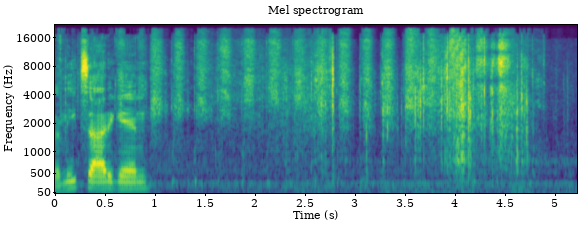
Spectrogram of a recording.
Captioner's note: spraying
